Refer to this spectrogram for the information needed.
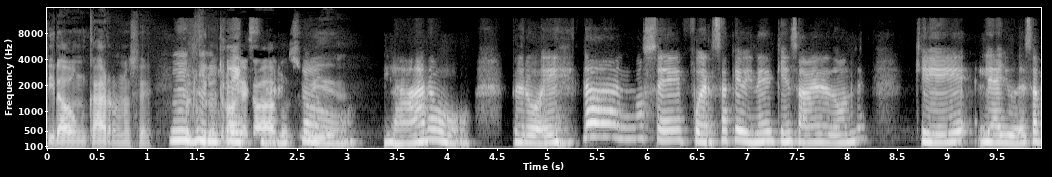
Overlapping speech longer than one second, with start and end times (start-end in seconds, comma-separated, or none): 1.2-3.0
